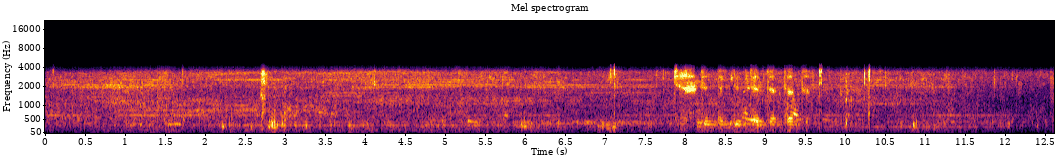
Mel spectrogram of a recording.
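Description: Indistinct voices of people talking, with a few sharp clicks or knocks.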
